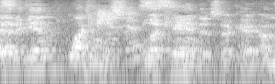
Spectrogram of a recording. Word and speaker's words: LaCandace: LaCandace.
